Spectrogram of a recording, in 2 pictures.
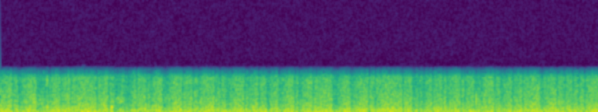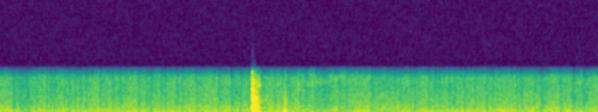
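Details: Steady indoor hiss runs throughout, broken by a single sharp click near the end.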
